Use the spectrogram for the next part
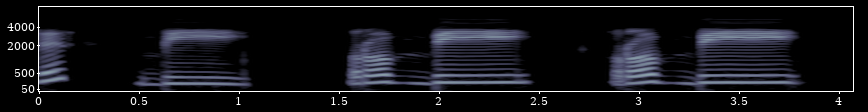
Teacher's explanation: با کے اوپر تشدید ہے، سختی سے مضبوطی سے جما کر پڑھیں گے۔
